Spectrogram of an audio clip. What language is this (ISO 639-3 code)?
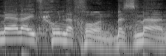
heb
